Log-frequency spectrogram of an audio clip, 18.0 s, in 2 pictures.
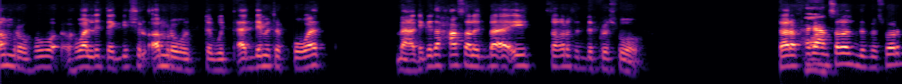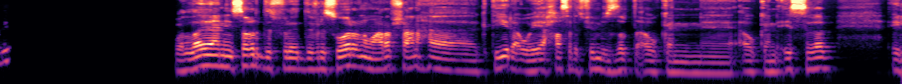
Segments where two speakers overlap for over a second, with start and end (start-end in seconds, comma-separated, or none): none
